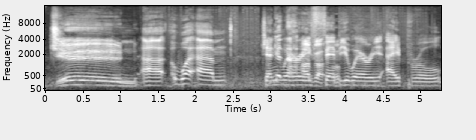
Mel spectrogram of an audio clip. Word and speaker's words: Dune: It's a diphthong, Mark. I say Dune. And that's incorrect. That's what the Americans say. Dune. June. Dune. Dune. Dune. It's Dune. No, Dune. I like saying Dune. Yeah. June. And the correct way to say it is June.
